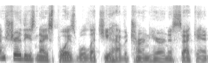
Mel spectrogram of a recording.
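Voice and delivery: mock mom voice, high and pointed. Retelling what a mom said at a Target demo machine: imitating a mom saying it really loud. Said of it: "you'd hear the mom say really loud".

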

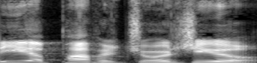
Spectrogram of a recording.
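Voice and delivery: put-on Scottish accent. Saying a friend's name the way another podcast host says it: Scottish accent like Joe Keegan. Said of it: "her name in Scottish".

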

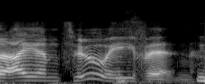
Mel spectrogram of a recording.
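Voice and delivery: very slow put-on cartoon voice, drawn out, sliding up and down. Joking with a co-host about an upcoming comic: Snagglepuss impression. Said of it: "your impression just puts "even" at the end".

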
